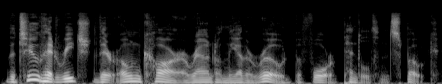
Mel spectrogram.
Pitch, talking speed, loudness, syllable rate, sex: 110 Hz, 205 wpm, -20 LUFS, 5.3 syllables/s, male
